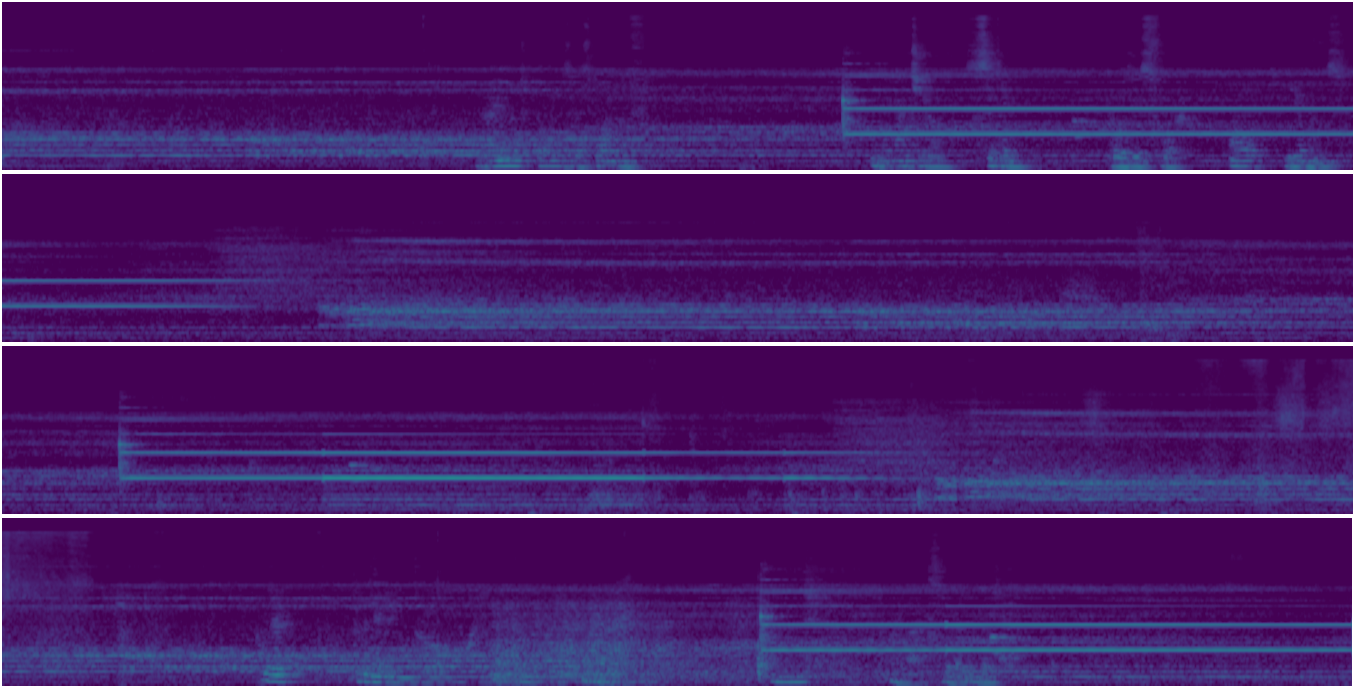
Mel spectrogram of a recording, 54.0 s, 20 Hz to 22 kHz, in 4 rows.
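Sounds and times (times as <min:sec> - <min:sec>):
ringing bell-like tone: 0:00.0 - 0:20.1, 0:21.3 - 0:54.0
low droning chord: 0:00.0 - 0:54.0.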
